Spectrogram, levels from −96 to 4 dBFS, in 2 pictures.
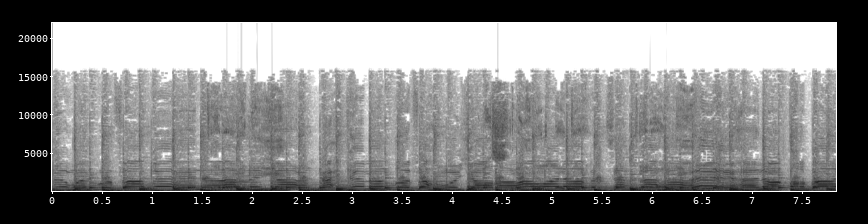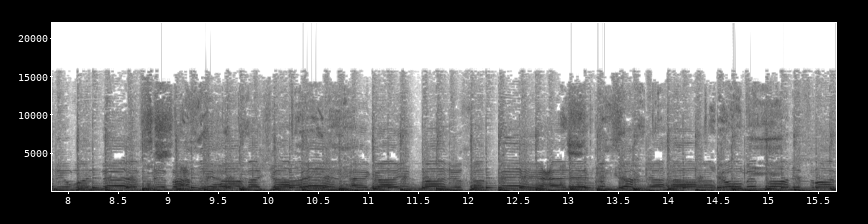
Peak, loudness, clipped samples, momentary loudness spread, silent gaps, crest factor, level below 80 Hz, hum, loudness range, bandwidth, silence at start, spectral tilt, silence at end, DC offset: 0 dBFS; -11 LUFS; under 0.1%; 2 LU; none; 10 dB; -18 dBFS; none; 1 LU; 16 kHz; 0 s; -6 dB/octave; 0 s; under 0.1%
